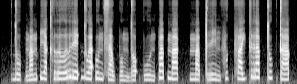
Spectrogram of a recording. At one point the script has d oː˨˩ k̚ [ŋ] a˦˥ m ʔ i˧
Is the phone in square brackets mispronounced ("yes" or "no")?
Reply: yes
